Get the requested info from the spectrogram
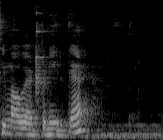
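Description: Brief speech, then small stainless-steel spice cups clinking lightly as they are handled, over a low steady hum.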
